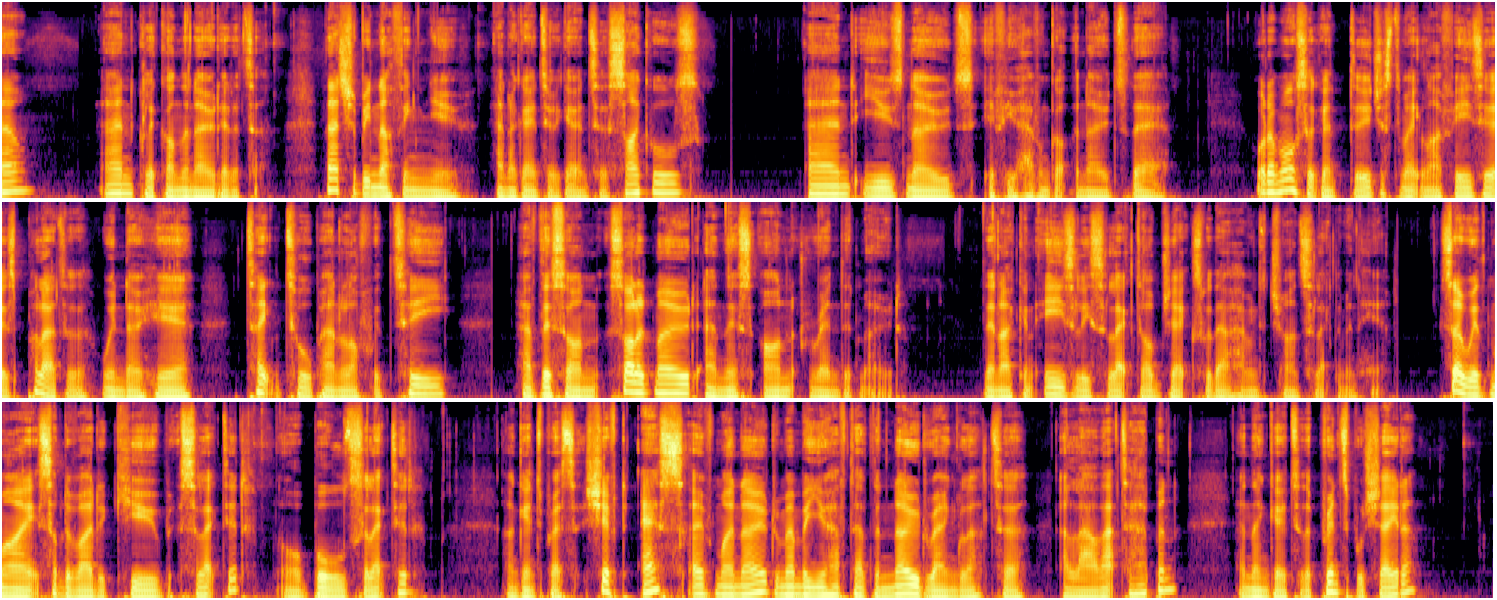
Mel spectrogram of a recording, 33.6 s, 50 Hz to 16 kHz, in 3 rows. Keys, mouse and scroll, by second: 7.8-10.3 middle drag, 13.8 t, 17.3 shift+z, 19.0 right click, 27.4 shift+s, 33.4-33.5 drag.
